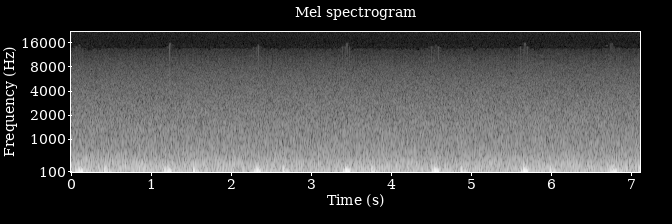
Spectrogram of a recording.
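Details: Newborn sleep-aid womb sounds: steady low maternal heartbeat thumps at about 54 a minute over constant white noise hiss, with other sounds from inside the mother's belly.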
